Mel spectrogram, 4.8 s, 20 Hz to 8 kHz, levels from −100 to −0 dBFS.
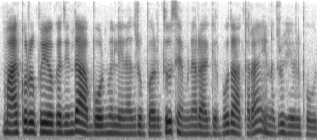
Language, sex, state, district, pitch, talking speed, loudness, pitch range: Kannada, female, Karnataka, Bellary, 175 Hz, 150 wpm, -18 LUFS, 160-195 Hz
